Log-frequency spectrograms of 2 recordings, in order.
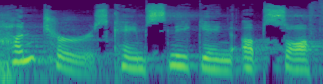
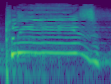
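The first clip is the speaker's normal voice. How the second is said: very high, soft plea; begging; 7 dB quieter than usual. Acted. Bird begs the elephant to sit, high pleading. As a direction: beg in a tiny high squeal. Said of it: "begged the bird".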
